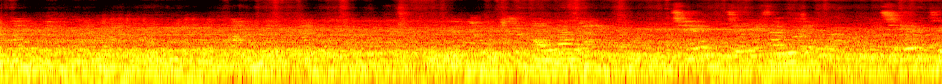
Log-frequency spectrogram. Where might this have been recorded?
on a subway train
